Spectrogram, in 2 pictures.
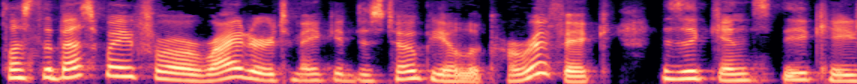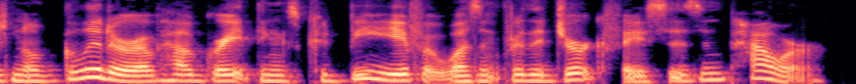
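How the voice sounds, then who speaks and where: A woman's voice: fairly low pitch, brisk, hardly any pauses, a little mellow. A woman co-hosting a podcast discussion, speaking casually with playful, colourful phrasing. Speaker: podcast co-host.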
